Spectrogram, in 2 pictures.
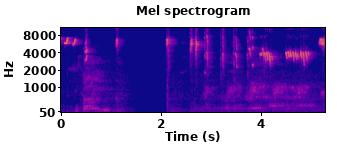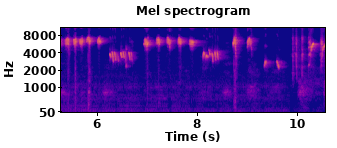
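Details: Javan white-eye chattering song used as a lure to prompt other birds to sing: quick high chirps grouped in fast bursts, speeding into a dense, lively run of repeated notes toward the end.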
